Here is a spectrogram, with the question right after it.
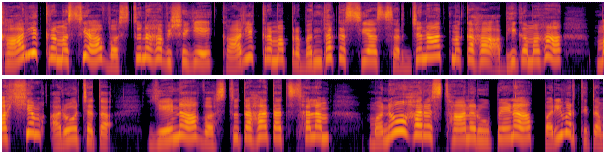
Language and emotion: Sanskrit, happy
